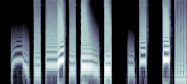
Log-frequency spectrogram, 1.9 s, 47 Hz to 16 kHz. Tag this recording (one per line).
roland
acid
house
propellerhead
tb-303
loop
reason
303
